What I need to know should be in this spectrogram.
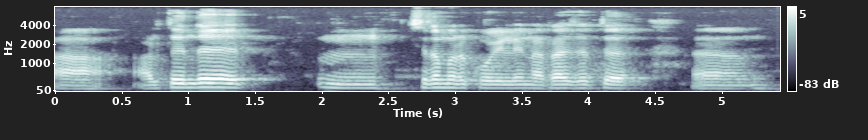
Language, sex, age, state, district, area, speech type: Tamil, male, 45-60, Tamil Nadu, Krishnagiri, rural, spontaneous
